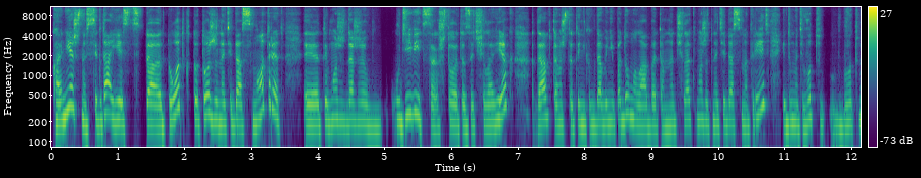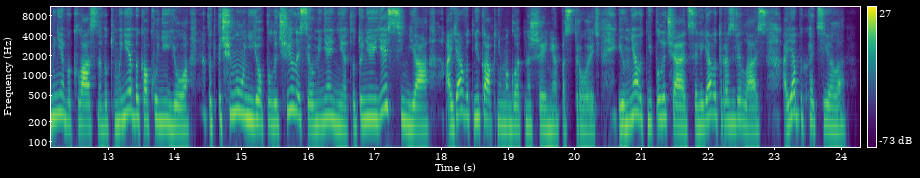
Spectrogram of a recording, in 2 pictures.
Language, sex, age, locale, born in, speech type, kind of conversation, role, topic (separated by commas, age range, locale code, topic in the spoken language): Russian, female, 30-34, ru-RU, Ukraine, conversation, advice, advisor, Как перестать сравнивать свою жизнь с чужой в соцсетях?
